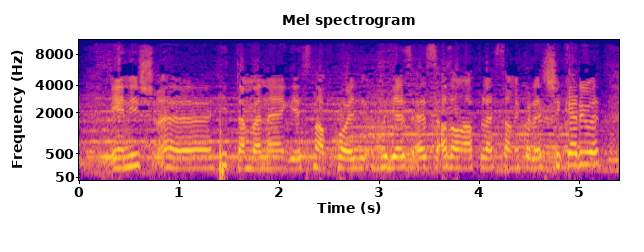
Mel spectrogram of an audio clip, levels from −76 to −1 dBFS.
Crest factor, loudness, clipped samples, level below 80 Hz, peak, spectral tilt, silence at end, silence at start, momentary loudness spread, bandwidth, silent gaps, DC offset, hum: 10 dB; -11 LUFS; 0.2%; -42 dBFS; 0 dBFS; -4.5 dB/octave; 0 s; 0 s; 4 LU; 10.5 kHz; none; under 0.1%; none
